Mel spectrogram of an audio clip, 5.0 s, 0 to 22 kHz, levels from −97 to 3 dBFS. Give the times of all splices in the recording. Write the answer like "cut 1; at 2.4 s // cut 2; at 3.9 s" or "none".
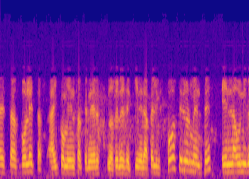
none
